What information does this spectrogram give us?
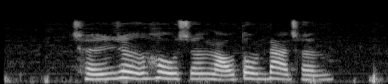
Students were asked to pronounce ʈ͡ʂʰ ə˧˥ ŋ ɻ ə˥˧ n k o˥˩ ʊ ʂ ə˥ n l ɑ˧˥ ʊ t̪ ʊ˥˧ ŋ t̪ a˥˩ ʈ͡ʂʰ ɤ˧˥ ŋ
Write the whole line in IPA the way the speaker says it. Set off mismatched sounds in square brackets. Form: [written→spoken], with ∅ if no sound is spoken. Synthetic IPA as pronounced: ʈ͡ʂʰ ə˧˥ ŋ ɻ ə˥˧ n [k→x] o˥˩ ʊ ʂ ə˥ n l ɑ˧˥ ʊ t̪ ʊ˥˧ ŋ t̪ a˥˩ ʈ͡ʂʰ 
